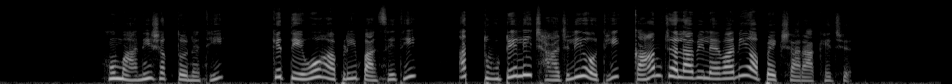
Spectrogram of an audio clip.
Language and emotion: Gujarati, disgusted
